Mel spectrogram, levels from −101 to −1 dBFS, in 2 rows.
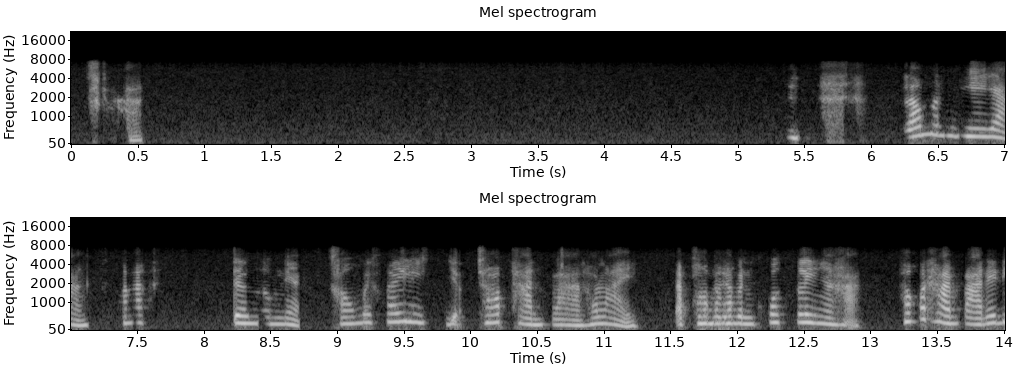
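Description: Three short patches of AMR bit errors turn up, at 2.61 to 2.82 s, 9.46 to 9.63 s and 11.59 to 11.98 s. The speech keeps its rough pitch and level through each, but goes hoarse and gargly. That fits corrupted low-priority frame bits slipping past the checksum, so the pulse positions and the fine gain and spectral values come out wrong. The last burst is a bit milder but lasts longest, against the fairly clean 12.65 kbit/s HD Voice background.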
